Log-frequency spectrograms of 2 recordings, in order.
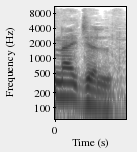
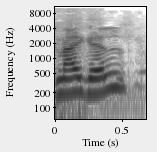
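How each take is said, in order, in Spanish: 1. El nombre se dice con pronunciación inglesa. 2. El nombre se dice con pronunciación española. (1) "oyes a los ingleses y dicen Nigel" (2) "aquí decimos, tendemos a decir Nigel"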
